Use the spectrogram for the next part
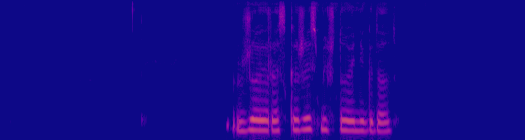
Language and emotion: Russian, neutral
